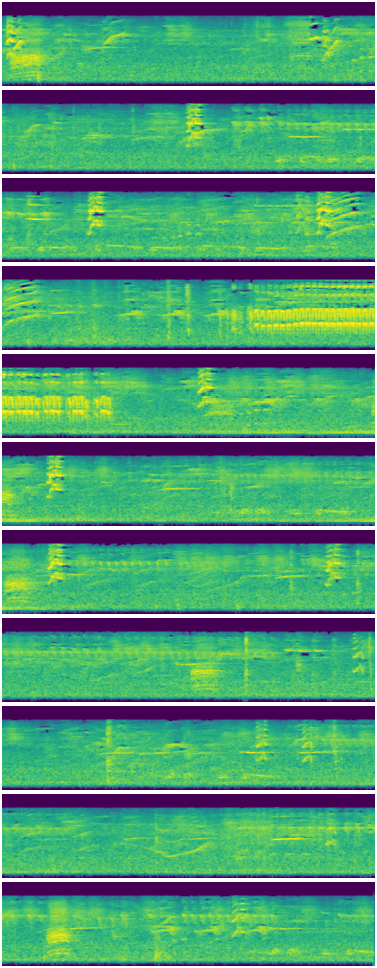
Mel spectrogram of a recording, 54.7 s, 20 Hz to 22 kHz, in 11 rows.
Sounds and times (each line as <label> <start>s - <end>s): lorikeets 0.0s - 0.9s
lorikeets 7.3s - 15.6s
lorikeets 16.7s - 21.6s
parakeet 17.1s - 21.5s
Australian Magpie 17.4s - 21.5s
White-necked Raven 17.9s - 21.5s
lorikeets 27.2s - 31.0s
lorikeets 40.8s - 54.7s
White-necked Raven 50.4s - 50.8s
